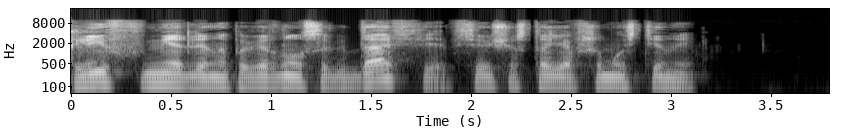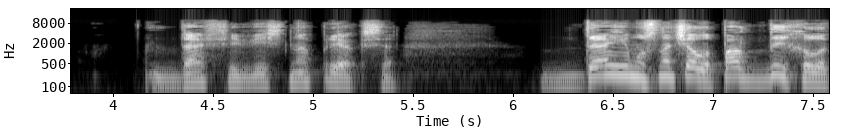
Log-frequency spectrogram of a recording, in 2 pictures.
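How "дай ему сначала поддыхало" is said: high, urgent shout carrying across a room. Annabell calls out to Cliff as he turns toward Duffy, shouting. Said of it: "крикнула Аннабелл".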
